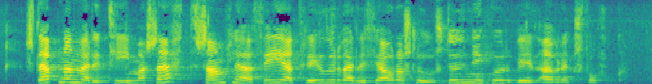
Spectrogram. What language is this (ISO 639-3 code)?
isl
